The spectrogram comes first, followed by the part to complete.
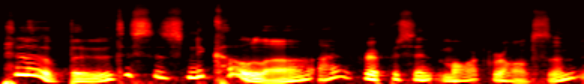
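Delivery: put-on strong British accent in a very high voice. Retelling a phone call from a young lady: very british accent. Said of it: "a young lady with a very, uh, British accent".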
